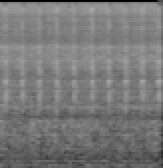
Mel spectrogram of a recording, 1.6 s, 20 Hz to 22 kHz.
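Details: 1987 Mercedes W126 560 SEL V8 at idle, rocker cover on: sharp regular tick about six per second over idle, valvetrain knock; owner suspects worn camshaft needing replacement or regrind, not confirmed.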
